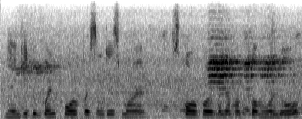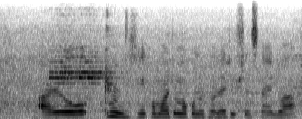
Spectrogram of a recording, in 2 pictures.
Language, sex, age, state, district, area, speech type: Assamese, female, 18-30, Assam, Kamrup Metropolitan, urban, spontaneous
